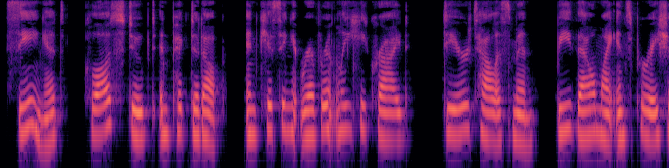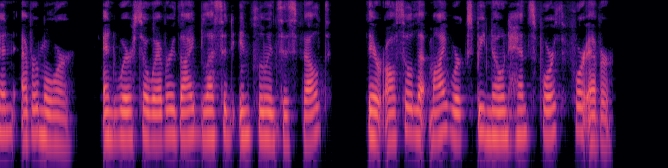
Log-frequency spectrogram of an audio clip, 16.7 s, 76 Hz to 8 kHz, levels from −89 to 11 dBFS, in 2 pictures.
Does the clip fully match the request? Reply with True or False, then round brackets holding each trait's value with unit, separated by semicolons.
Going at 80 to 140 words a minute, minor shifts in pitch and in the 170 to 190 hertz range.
True (135 wpm; 2.0 semitones; 185 Hz)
